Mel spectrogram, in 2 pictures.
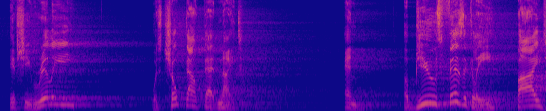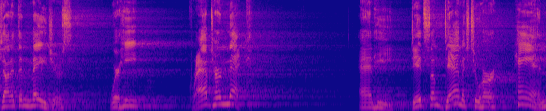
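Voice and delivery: very low, deep put-on monster voice. Speaker addresses the folks listening, in a monster voice. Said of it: "in the monster voice".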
